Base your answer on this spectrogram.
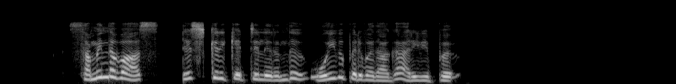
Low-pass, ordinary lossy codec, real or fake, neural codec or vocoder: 7.2 kHz; none; real; none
